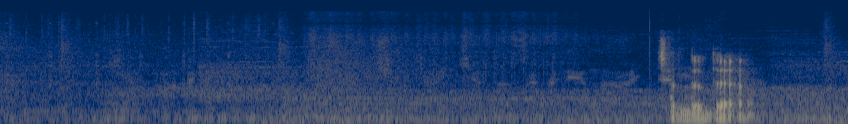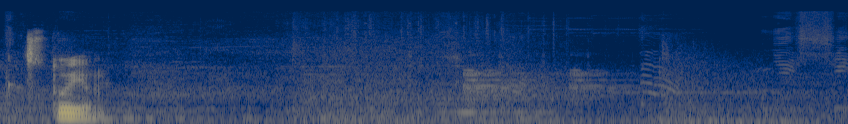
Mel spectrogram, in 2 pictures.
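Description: Spell effects whoosh and crackle in a fantasy battle.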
